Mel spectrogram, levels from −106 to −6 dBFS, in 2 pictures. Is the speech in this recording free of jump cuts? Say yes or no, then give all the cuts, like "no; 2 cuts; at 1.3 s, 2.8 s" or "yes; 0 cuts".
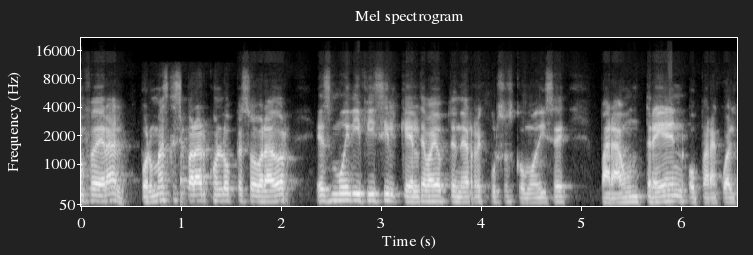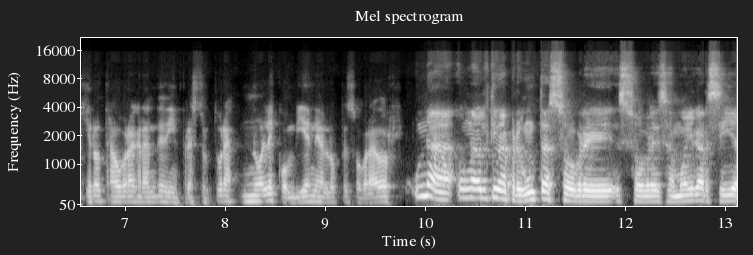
no; 2 cuts; at 1.0 s, 3.4 s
